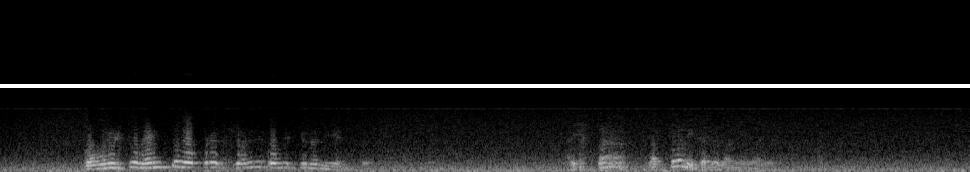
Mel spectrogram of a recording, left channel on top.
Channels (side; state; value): left; silent; 57 dB below the other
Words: como un instrumento de opresión y de condicionamiento. Ahí está la tónica de la nueva era.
